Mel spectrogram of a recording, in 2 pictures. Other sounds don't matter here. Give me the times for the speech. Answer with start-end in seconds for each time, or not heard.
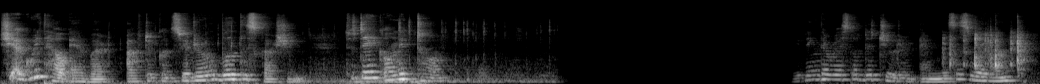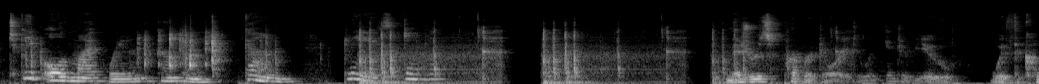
0.0-4.5, 8.0-14.8, 17.5-20.7.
